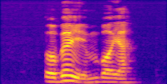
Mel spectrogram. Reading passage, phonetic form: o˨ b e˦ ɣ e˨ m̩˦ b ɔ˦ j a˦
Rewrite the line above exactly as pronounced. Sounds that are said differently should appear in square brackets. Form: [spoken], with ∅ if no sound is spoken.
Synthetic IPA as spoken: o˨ b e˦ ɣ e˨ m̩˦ b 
